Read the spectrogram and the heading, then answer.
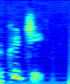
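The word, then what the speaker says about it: kuchi (口): And the pronunciation is most often either ku or kuchi.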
